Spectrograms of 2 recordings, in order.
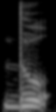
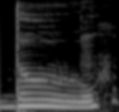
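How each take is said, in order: First: The vowel is cut short with a stop. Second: The vowel is held long at the end. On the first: The speaker calls it right. "we're gonna stop the wow a little bit early" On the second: The speaker calls it wrong. "instead of saying like do"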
